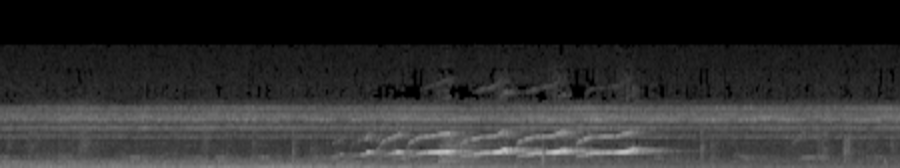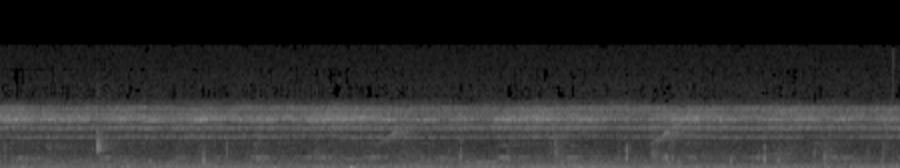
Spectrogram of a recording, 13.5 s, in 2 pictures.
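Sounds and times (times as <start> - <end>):
red-billed scythebill singing in the eastern lowlands of South America: 2.4 - 5.1.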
